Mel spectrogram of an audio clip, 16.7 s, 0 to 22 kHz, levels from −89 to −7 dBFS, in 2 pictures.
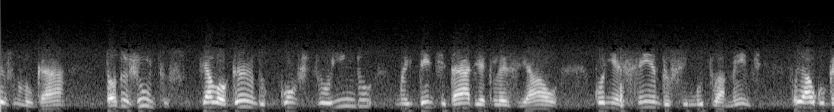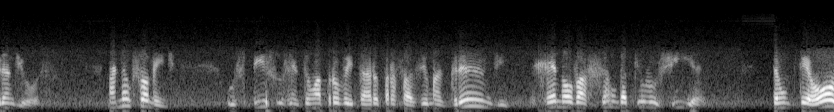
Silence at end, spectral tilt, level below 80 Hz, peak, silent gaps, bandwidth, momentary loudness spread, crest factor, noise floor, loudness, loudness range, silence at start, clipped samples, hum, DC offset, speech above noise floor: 0 s; -6.5 dB/octave; -64 dBFS; 0 dBFS; none; 7 kHz; 16 LU; 22 dB; -54 dBFS; -23 LUFS; 4 LU; 0 s; under 0.1%; none; under 0.1%; 32 dB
